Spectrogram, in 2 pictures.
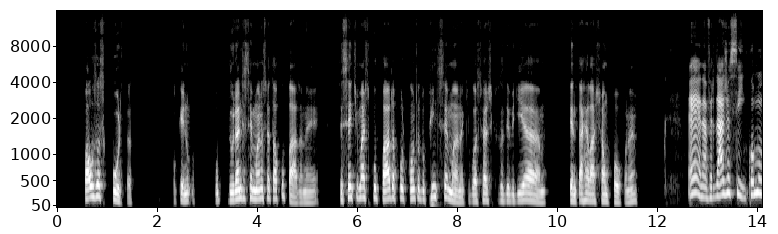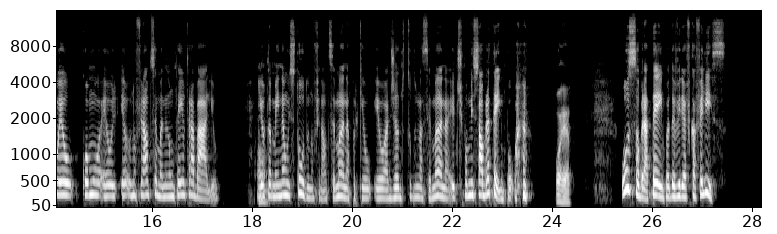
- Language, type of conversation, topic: Portuguese, advice, Por que me sinto culpado ou ansioso ao tirar um tempo livre?
- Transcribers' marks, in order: tapping; chuckle; other background noise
